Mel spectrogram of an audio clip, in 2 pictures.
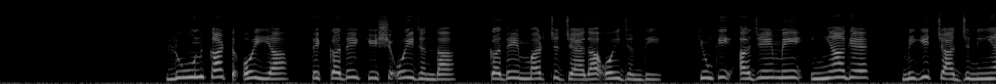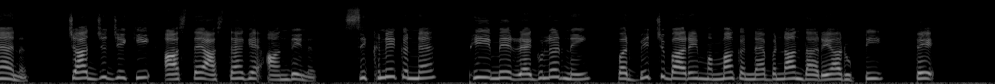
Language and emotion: Dogri, neutral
